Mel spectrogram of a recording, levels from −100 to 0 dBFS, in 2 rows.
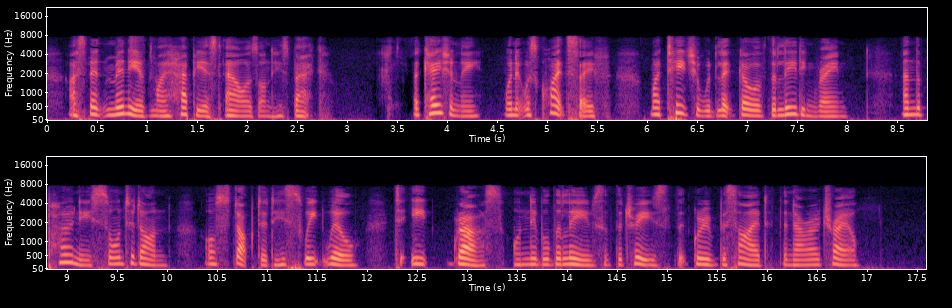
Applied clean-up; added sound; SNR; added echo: neural mask model Resemble Enhance denoiser.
